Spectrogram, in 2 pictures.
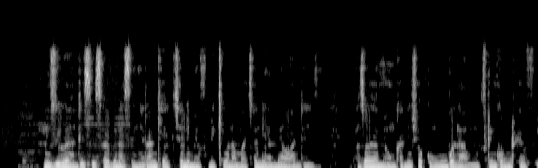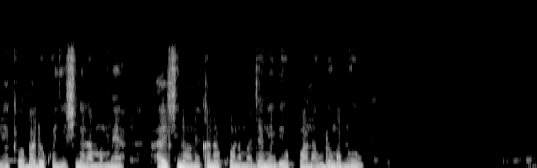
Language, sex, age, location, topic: Swahili, male, 25-35, Kisumu, agriculture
